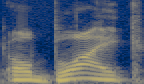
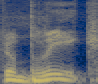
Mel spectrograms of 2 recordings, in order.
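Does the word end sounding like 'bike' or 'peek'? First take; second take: bike; peek. First: The last syllable rhymes with bike. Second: The last syllable rhymes with peek. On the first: This is the marching-command pronunciation in the Marine Corps. "But in the Marine Corps, when you're marching, it's right oblique" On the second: This is the usual pronunciation outside the military. "which is pronounced oblique in many other places"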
